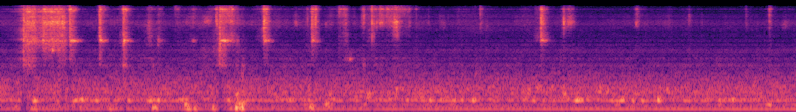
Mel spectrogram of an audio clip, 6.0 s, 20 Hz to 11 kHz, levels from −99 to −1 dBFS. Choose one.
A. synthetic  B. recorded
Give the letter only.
A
